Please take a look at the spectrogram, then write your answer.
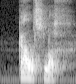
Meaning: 1. clearcutting 2. demolition, site clearance 3. destruction, onslaught
- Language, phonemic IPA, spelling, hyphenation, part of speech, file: Dutch, /ˈkaːl.slɑx/, kaalslag, kaal‧slag, noun, Nl-kaalslag.ogg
